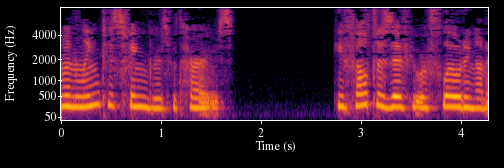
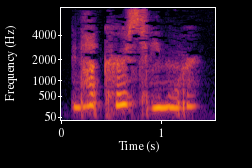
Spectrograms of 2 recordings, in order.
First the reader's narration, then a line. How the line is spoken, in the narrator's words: she whispered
